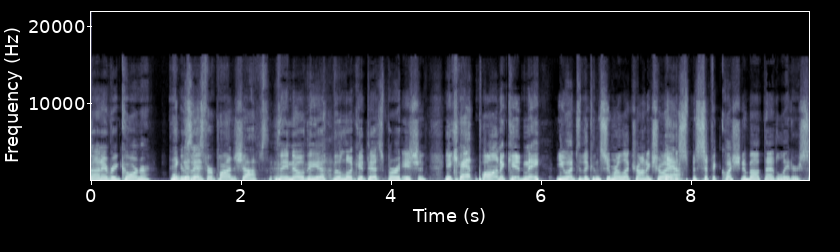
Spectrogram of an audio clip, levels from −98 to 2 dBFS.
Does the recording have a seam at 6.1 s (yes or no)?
yes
